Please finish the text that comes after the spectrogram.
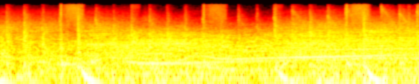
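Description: A car accelerates hard in the racing video game The Crew, its engine whining upward in pitch with tire squeal and skidding noises, loud and continuous without pause.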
